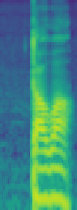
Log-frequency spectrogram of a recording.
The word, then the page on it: dɑwɑ: Vafsi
